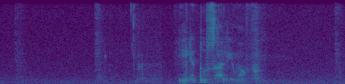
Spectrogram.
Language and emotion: Russian, neutral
